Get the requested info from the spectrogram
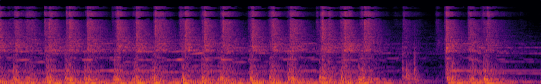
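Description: Gendang beleq ensemble playing: large barrel drums beaten with a fast, even pattern of clashing hand cymbals (ceng-ceng), about five strokes a second. Near the end the beat breaks off briefly, one last stroke rings out and dies away.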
